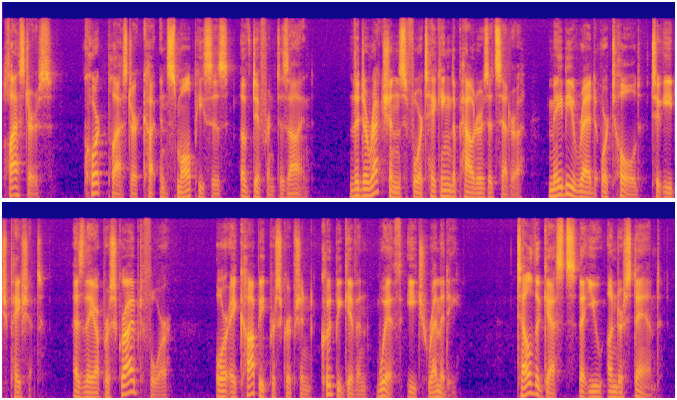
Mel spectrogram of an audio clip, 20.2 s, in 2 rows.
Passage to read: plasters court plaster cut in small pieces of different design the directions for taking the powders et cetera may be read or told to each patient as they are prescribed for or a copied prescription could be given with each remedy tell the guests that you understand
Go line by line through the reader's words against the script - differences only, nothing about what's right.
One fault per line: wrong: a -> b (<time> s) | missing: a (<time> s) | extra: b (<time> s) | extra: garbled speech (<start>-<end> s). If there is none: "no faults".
no faults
